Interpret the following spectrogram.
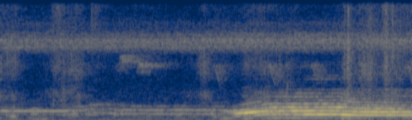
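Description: A voice singing or chanting in long held notes. It is faint at first, then swells much louder a little past halfway, sliding up into a new sustained note.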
